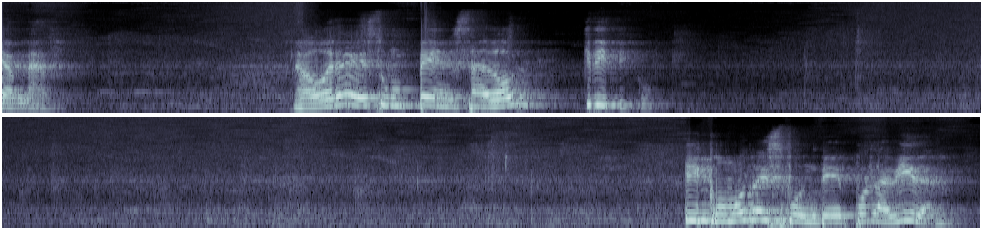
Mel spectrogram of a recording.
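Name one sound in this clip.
A woman speaks into a microphone through loudspeakers, in bursts with long pauses.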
